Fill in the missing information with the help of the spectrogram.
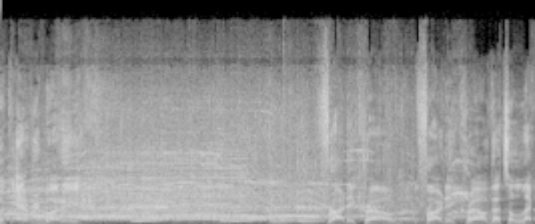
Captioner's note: cheers and applause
